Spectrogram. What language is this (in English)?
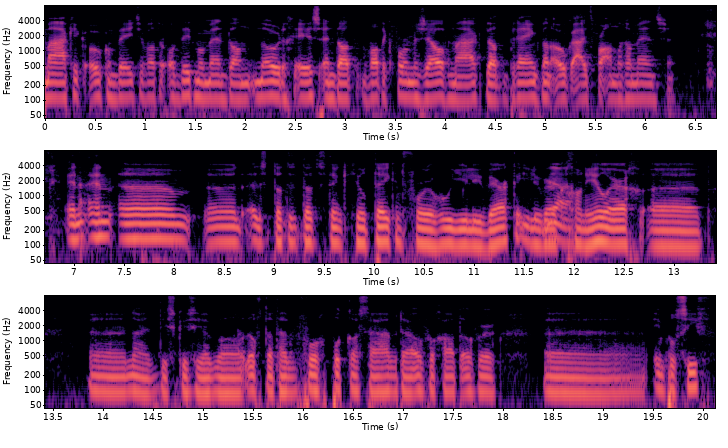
Dutch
